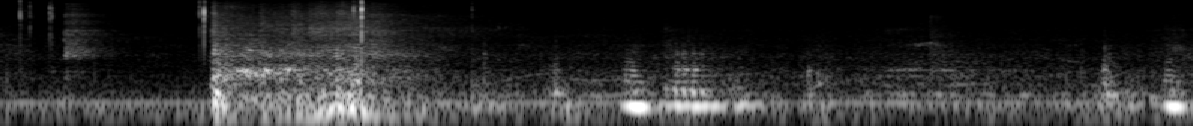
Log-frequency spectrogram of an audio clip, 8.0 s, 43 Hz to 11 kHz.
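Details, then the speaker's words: 1979 VW Super Beetle convertible, fuel-injected, off the road 8 years with fire damage, on foul old gas: ragged one-to-two-second burst, sputters and stalls; owner suspects weak fuel pump pressure, and the distributor lacks vacuum advance. "wipers I can't believe it's running on this gas it smells like straight up horrible so that fuel pump might not be putting enough pressure"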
